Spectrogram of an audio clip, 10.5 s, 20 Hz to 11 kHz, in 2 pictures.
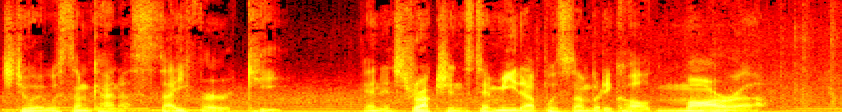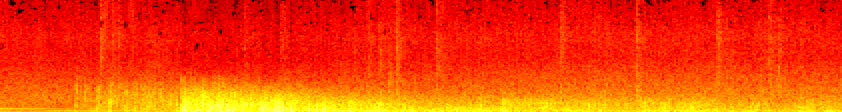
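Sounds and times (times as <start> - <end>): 
speech: 0.1 - 4.9, 5.8 - 6.6
steady heavy rain hissing: 4.1 - 10.5
deep roll of thunder: 5.6 - 10.5.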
